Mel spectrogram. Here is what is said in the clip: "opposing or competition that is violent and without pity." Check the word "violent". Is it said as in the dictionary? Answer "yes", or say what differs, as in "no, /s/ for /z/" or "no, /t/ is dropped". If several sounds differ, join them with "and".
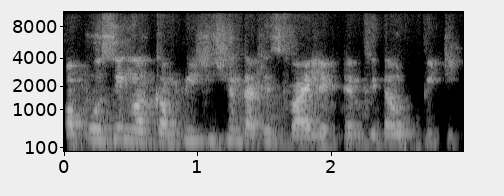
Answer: no, /n/ is dropped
